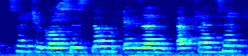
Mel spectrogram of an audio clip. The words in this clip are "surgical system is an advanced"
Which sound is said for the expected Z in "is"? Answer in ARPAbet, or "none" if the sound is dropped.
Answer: Z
